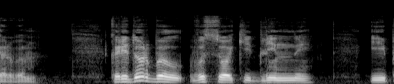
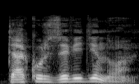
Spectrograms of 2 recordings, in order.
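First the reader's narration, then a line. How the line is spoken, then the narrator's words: Quiet. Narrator (Russian): негромко сказал Глаголев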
